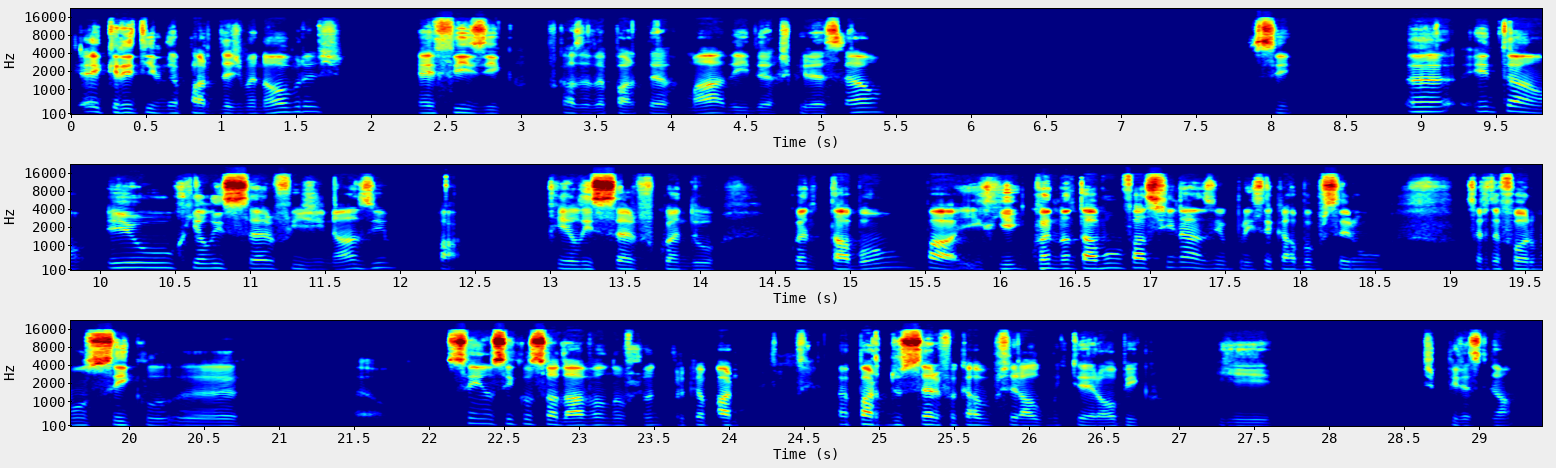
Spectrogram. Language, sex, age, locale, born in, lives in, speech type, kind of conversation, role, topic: Portuguese, male, 20-24, pt-PT, Portugal, Portugal, conversation, unstructured, none, O que faz um hobby ser especial para você?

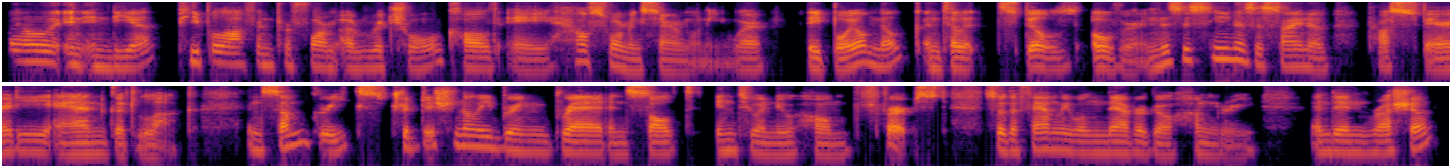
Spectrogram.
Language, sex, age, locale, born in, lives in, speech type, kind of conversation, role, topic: English, male, 25-29, en-US, United States, United States, read, expert-assistant, expert, What are some unique ways to celebrate a new home in different cultures?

